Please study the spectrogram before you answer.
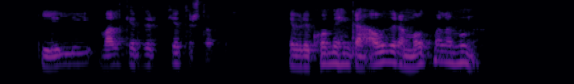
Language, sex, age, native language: Icelandic, male, 30-39, Icelandic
